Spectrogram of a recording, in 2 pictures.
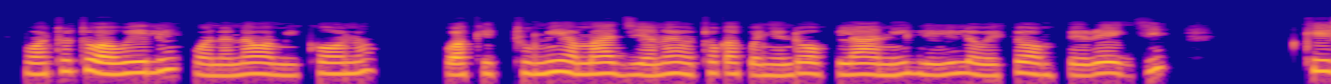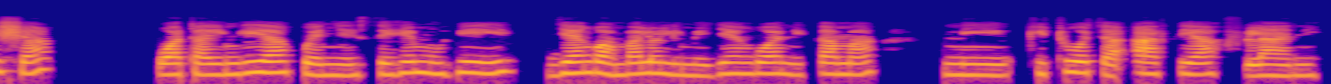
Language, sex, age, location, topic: Swahili, female, 25-35, Kisumu, health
